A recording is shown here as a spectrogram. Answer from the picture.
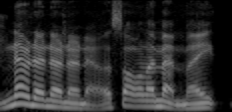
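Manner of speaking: a hint of a British guy protesting; mock British accent. Friend mimics a Brit clearing up a mix-up, light British accent.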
